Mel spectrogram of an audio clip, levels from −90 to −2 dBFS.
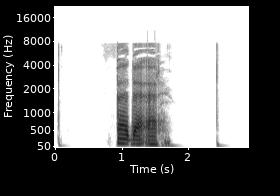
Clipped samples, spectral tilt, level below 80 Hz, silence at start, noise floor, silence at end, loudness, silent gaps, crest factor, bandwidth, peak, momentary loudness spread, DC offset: under 0.1%; -6.5 dB/octave; -52 dBFS; 0.95 s; under -90 dBFS; 1.2 s; -17 LUFS; none; 20 dB; 8 kHz; 0 dBFS; 15 LU; under 0.1%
